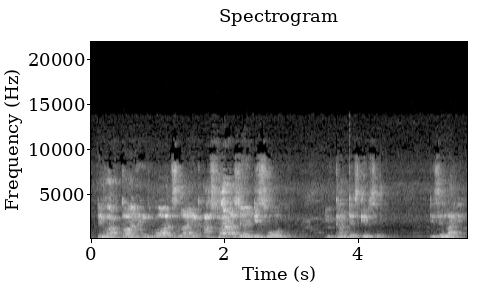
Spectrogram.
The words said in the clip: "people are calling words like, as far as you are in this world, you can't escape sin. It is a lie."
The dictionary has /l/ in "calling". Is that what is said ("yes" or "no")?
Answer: no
